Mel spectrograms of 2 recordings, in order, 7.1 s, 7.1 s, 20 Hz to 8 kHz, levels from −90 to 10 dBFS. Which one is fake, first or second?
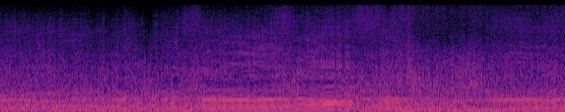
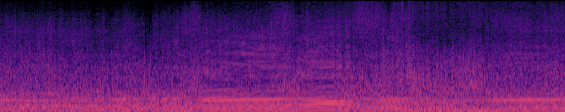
first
